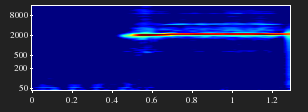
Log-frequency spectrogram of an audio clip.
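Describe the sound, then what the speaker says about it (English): A Peppa Pig cartoon character whistles a single clear, sustained steady note lasting about a second, clean and close with nothing else around it. "George can whistle."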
